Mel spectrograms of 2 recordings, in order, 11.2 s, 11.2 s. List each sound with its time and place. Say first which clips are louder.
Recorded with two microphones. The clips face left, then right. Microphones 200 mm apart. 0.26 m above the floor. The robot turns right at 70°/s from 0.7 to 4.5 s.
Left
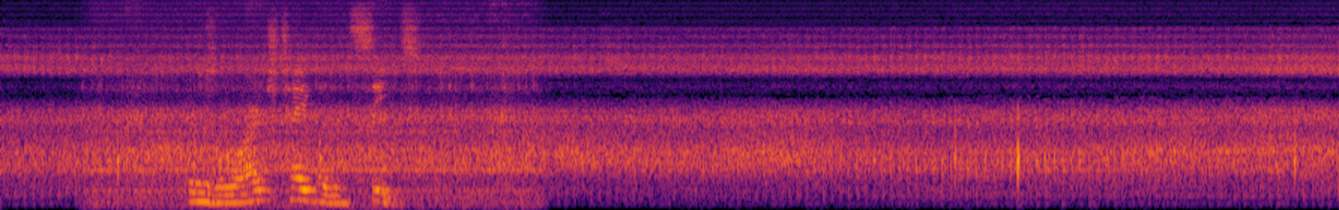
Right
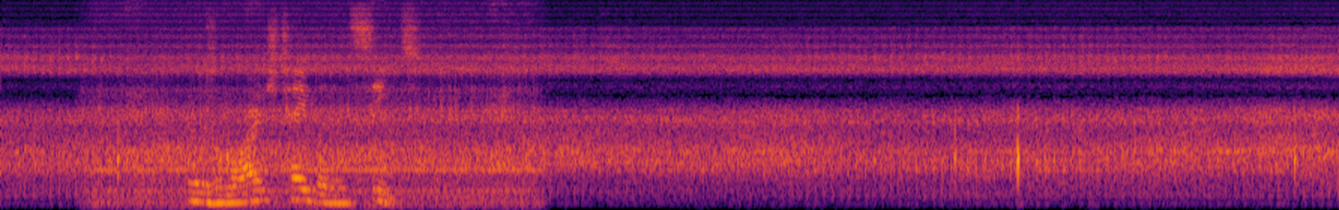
1.5 s a man speaking: left 1 dB; 20° right (ahead or behind), 1.3 m; by 3.6 s 10° left (ahead or behind), 1.3 m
